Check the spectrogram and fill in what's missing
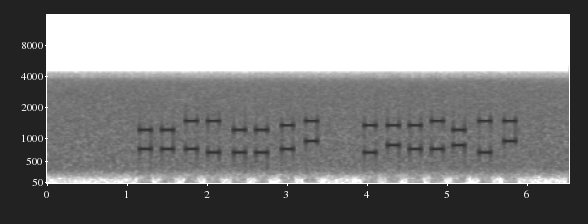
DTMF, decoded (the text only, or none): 4463115# 285673#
